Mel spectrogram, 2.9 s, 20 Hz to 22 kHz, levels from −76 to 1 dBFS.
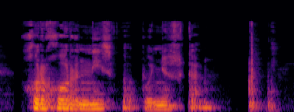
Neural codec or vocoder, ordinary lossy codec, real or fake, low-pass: vocoder, 48 kHz, 128 mel bands, Vocos; MP3, 96 kbps; fake; 10.8 kHz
